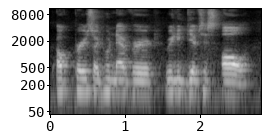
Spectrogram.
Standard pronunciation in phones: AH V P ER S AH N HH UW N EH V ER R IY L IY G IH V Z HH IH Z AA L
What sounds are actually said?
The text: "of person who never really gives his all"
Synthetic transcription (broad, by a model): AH P ER S AH N HH UW N EH V ER R IY L IY G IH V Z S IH S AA L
